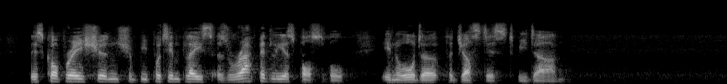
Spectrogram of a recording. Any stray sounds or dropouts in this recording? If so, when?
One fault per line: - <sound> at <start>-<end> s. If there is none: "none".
none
